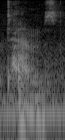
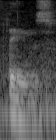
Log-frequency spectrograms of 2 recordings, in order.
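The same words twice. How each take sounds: First: The name is said the British way. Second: The name is said the American way. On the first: This is how the river in England is named. "If you go to England, it's the River Thames" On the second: This is how the street in Newport is named. "But in Newport, it's Thames Street"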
